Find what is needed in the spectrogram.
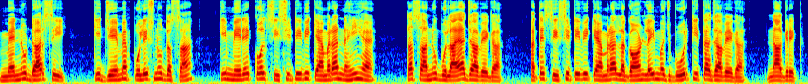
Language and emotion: Punjabi, fearful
